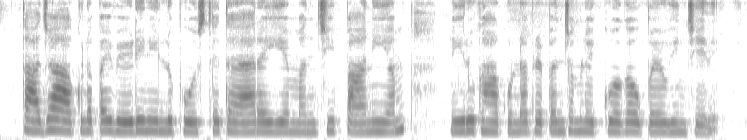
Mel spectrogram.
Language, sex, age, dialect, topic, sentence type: Telugu, female, 25-30, Telangana, agriculture, statement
